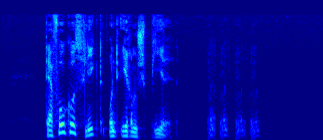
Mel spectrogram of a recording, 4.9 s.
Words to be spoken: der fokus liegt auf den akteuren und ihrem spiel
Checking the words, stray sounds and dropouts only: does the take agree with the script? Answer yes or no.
no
